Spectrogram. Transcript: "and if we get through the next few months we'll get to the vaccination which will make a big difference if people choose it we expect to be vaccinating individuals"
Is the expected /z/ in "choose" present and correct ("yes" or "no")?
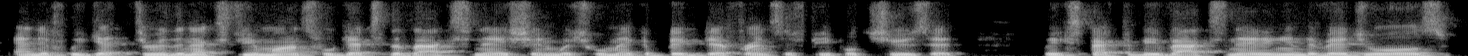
yes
